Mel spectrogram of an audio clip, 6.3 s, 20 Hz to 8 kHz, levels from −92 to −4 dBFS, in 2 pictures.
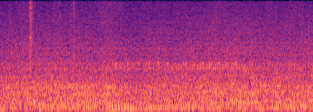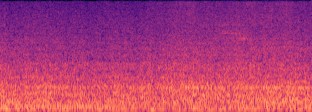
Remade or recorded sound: recorded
